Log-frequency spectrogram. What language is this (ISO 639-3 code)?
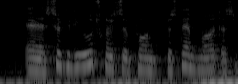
dan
